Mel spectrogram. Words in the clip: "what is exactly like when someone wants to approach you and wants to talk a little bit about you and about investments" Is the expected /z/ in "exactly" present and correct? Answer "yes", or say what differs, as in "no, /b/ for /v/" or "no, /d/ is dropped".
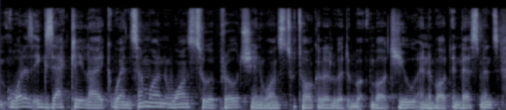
yes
